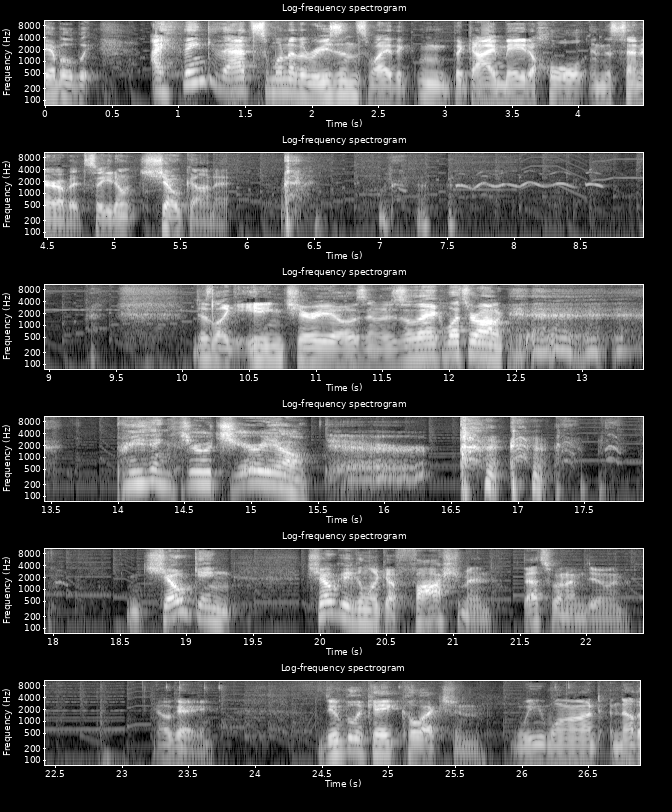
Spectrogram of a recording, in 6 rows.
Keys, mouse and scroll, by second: 23.2 click, 23.7-25.3 right drag, 26.2 click.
